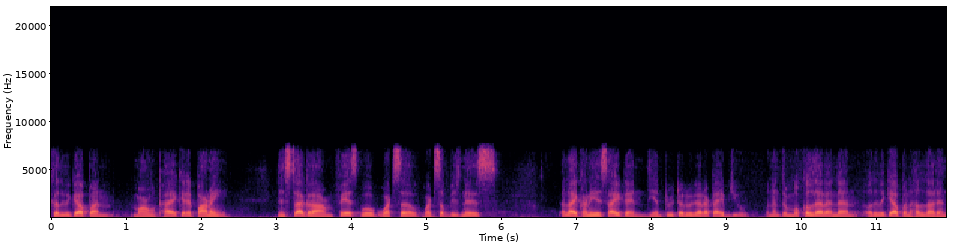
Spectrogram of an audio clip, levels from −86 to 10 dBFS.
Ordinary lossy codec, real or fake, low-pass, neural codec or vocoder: Opus, 32 kbps; fake; 7.2 kHz; codec, 16 kHz, 0.5 kbps, X-Codec, HuBERT features, trained on LibriSpeech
